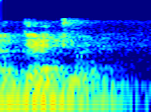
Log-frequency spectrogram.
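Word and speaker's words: graduate: अब जैसे यहाँ देखिए ग्रेजुएट में डी को न ड न द बोला गया, डी को ज बोला, ग्रेजुएट।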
